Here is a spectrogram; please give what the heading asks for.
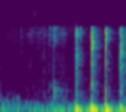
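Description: A short run of light, polite claps: four crisp, evenly spaced hand claps, preceded by a couple of fainter taps. The claps are sparse and unhurried, with no voices.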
